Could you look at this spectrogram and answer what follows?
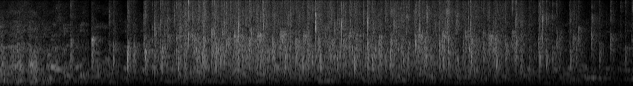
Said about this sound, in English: You can. I'll give you a round of applause though. Don't worry.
